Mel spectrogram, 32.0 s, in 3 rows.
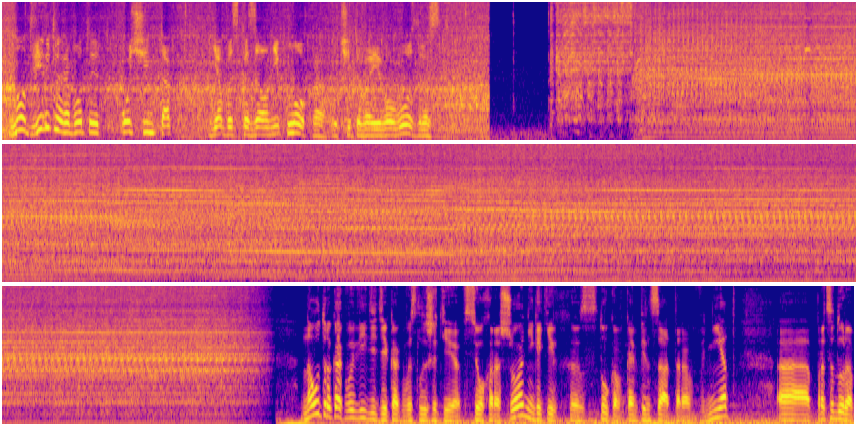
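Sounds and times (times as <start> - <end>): car engine idling: 0.0 - 6.1, 6.9 - 25.1
starter motor cranking: 6.8 - 24.7.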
